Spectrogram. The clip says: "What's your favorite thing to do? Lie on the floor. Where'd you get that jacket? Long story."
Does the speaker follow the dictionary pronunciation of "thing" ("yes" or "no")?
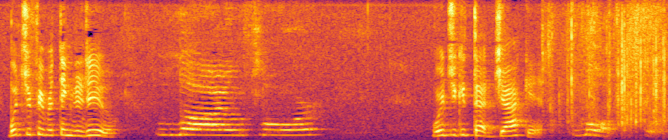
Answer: yes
